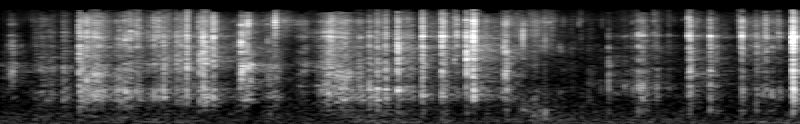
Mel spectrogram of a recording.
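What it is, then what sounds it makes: Dry bar soap being shaved. A large, solid, dried tan bar of soap is held in the hand and shaved with a utility knife blade. The strokes come as a run of dry, bright scraping rasps with quiet gaps between them, ending in a sharp high click.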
